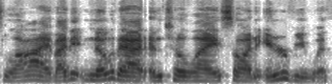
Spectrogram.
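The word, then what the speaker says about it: Liev: No, it's pronounced live.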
